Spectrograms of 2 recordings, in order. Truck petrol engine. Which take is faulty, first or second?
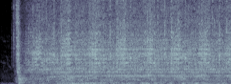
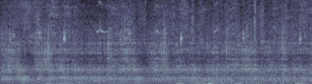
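second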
